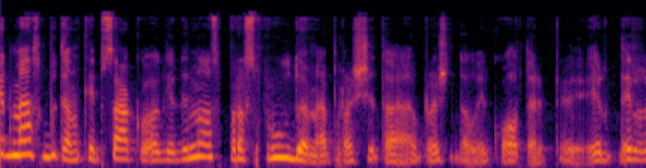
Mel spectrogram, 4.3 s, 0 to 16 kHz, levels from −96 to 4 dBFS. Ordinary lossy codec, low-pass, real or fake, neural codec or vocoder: Opus, 32 kbps; 10.8 kHz; fake; codec, 24 kHz, 3 kbps, HILCodec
